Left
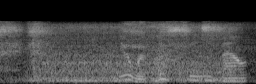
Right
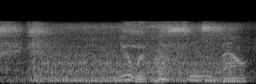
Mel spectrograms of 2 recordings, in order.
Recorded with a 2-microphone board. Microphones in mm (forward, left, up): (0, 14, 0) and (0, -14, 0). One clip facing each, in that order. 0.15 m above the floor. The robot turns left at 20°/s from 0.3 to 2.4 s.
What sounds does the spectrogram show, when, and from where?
1.2 s a man speaking: 5° left (ahead or behind); by 2.5 s 15° left (ahead or behind)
